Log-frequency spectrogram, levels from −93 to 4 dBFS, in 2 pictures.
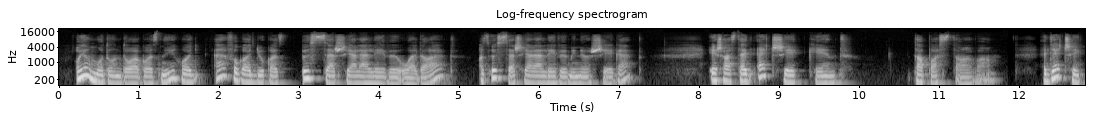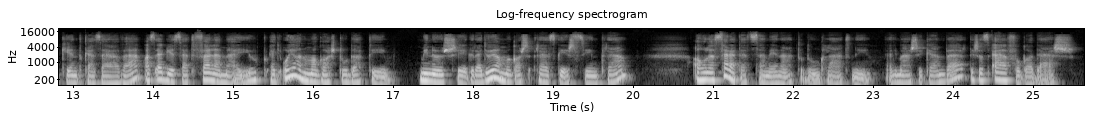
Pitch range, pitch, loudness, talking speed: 140-190 Hz, 155 Hz, -23 LUFS, 110 wpm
